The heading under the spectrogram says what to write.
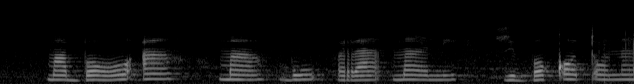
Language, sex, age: Venda, female, 21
